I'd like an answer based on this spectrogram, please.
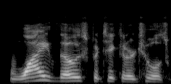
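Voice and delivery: normal talking voice

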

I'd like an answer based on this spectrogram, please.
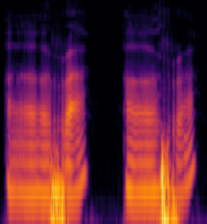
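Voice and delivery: "ra" with a trilled rolled R. Shown as a demonstration. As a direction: roll the R in "ra" loudly. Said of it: "that would sound like".

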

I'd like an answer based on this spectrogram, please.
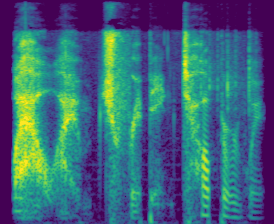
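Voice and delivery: slow breathy whisper to himself. Real, not acted. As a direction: murmur it slowly in disbelief. Confused by the word, to himself.

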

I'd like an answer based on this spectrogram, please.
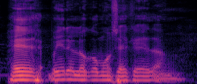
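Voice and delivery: soft low playful jab; teasing aside. Real, not acted. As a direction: tease the still congregation quietly.

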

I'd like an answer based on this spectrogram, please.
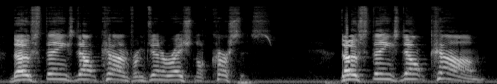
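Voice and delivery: building, insistent repeated denials; forceful preaching. Real, not acted. Preacher telling folks where sin doesn't come from, forceful preaching. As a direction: pound out each line, rising in force.

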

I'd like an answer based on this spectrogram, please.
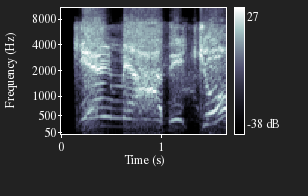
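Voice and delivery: high, slow shouted challenge; retold protest to God. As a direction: demand an answer from God. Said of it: "de esa manera que tú puedas reclamar". (reclamo a Dios a voz alzada)

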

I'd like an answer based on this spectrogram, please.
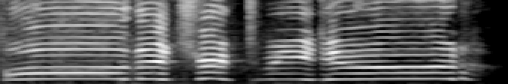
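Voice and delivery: loud, high-pitched indignant yell; shocked outcry. Real, not acted. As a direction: cry out at being tricked, very loud. Tricked by enemies in game.

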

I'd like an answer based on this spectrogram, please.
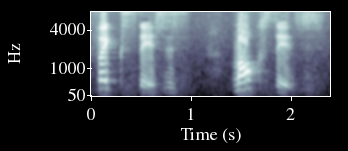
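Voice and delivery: "fixes, boxes" with -iz after the x; IS plural endings. Shown as a demonstration. Teacher modelling x-words for students, "fixes, boxes" ending in -iz. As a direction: say "fixes, boxes" separately, both syllables clear. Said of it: "chúng ta sẽ đọc thành".

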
